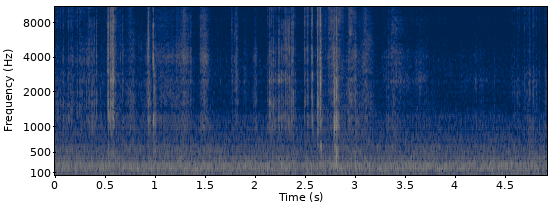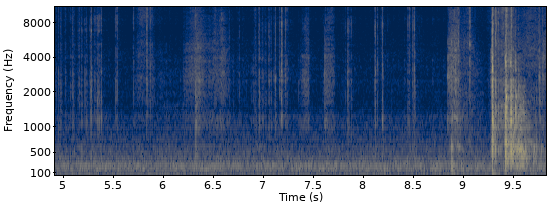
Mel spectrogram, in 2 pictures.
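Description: Scissors snipping along printed lines on paper, with sparse quiet cuts over a low hum and a louder cluster of snips at the end.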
